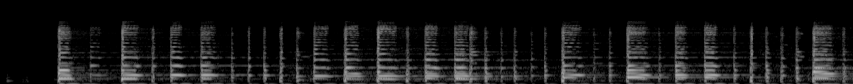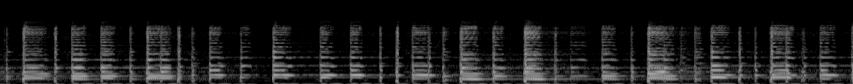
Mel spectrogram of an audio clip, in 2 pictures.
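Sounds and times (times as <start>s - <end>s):
muted samba rhythm on guitar: 0.6s - 17.0s.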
